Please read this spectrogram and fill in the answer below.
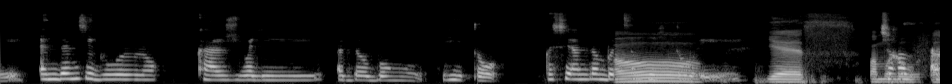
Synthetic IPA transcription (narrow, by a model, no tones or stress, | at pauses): ɛʔɛnd̪ɛnsɪɡuːɾo̞ | kaʃuɐliʔɐd̪oːboŋ | hiːt̪oʔ | kɐsɛʔɐŋlɐmbɐsɐŋhit̪oʔɛ̰jɛs | pɐmt͡ʃɐka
